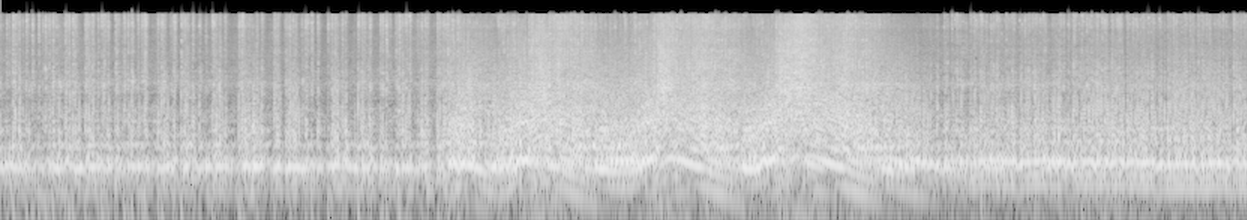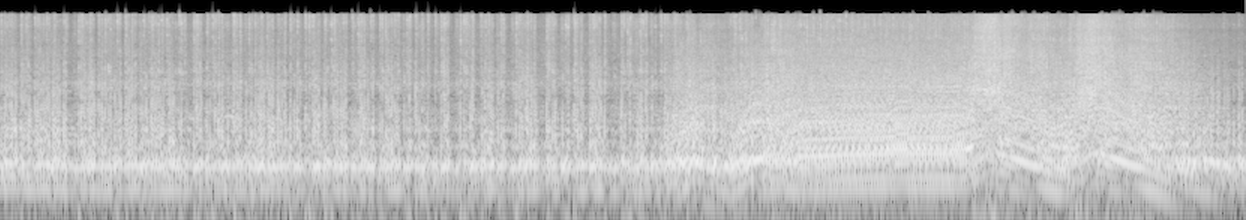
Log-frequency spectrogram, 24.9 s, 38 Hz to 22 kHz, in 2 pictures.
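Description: Boss Mustang's V8 engine idling, revved in several quick rises and falls a few seconds in and again near the end.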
